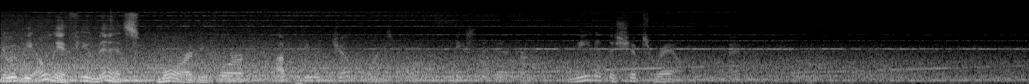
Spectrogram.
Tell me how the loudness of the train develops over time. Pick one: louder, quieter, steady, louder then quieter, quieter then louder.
quieter.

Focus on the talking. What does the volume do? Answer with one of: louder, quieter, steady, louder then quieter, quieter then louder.
quieter then louder.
